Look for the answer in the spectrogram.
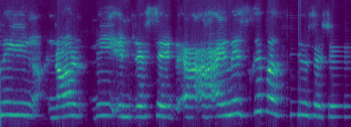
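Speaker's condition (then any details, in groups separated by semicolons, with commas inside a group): Cerebral palsy; permanent speech problem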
